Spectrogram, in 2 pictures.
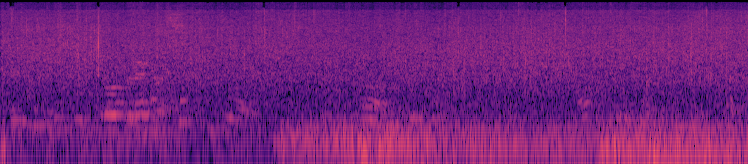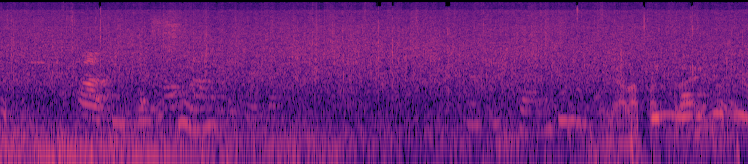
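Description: Rain falls on a city sidewalk in Ribeirão Preto during a strong windstorm with heavy dust, a rushing wash of wind and rain swelling and easing, while people talk intermittently nearby.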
